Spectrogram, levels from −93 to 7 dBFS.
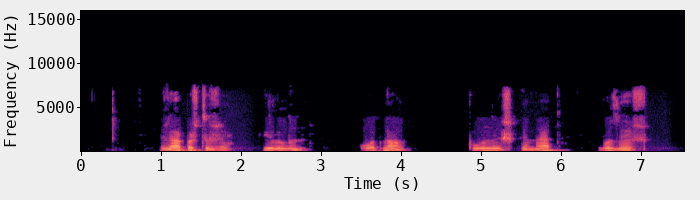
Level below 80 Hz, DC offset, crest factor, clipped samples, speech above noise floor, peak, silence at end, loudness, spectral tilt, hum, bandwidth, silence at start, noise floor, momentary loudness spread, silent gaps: -60 dBFS; under 0.1%; 20 dB; under 0.1%; over 69 dB; -4 dBFS; 0.5 s; -22 LUFS; -5.5 dB/octave; none; 7.8 kHz; 0.4 s; under -90 dBFS; 17 LU; 0.92-0.97 s, 2.93-2.97 s, 3.10-3.48 s, 4.23-4.84 s, 6.27-6.46 s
